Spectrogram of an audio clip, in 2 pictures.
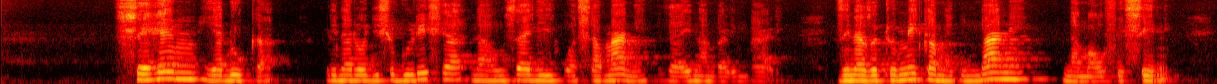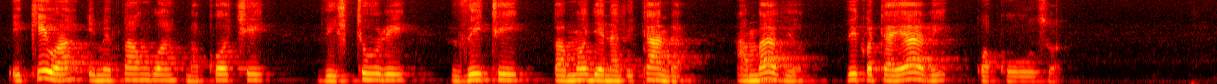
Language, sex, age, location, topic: Swahili, female, 25-35, Dar es Salaam, finance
